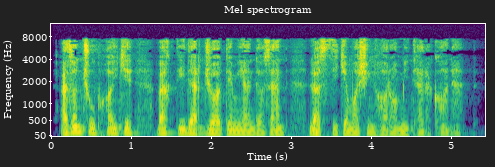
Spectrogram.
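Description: A man from Mazandaran, Iran, calmly reading a short story aloud as an audiobook narrator. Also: fairly low pitch, breathy edge. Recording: dull lo-fi audiobook recording.

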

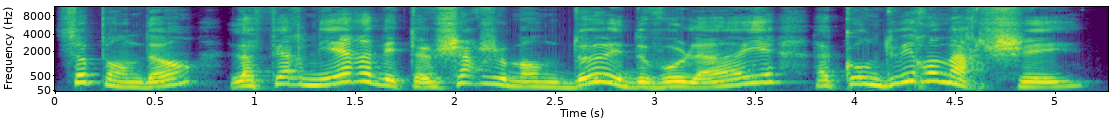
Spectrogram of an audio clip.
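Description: A narrator reading a children's story aloud in a slow, expressive way. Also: medium pitch, breathy edge.

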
